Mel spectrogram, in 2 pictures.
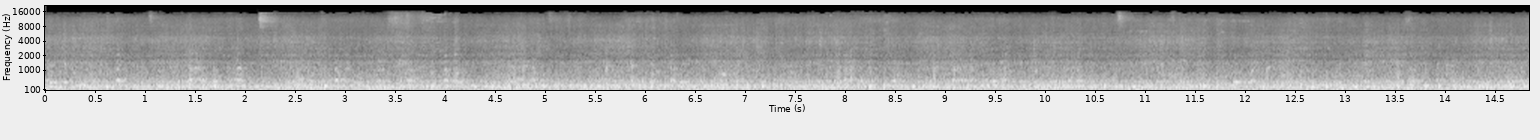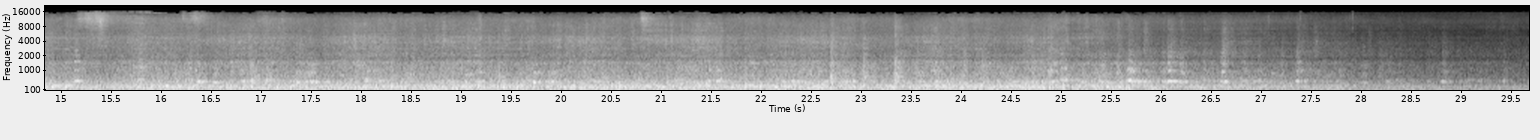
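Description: Loaded narrow-gauge grain hopper wagons rolling past close by: a steady rumble of wheels on rail with scattered clacks, fading away near the end as the last wagons pass.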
